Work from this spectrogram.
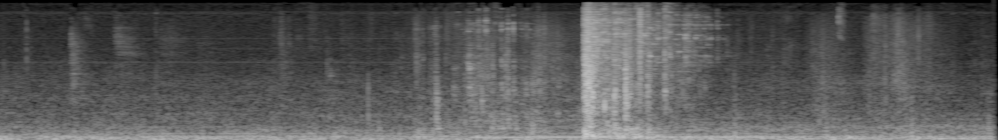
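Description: Glass smashing in Batman The Telltale Series: one sharp crash with tinkling debris scattering briefly afterward, set against low background rumble and scattered thuds, no talk during the break.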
